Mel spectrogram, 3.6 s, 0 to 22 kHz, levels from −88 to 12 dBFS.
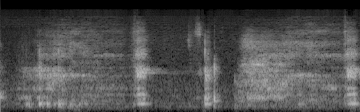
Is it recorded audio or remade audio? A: remade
